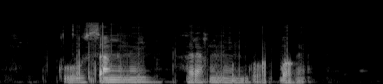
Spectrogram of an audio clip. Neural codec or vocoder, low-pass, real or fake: none; 7.2 kHz; real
